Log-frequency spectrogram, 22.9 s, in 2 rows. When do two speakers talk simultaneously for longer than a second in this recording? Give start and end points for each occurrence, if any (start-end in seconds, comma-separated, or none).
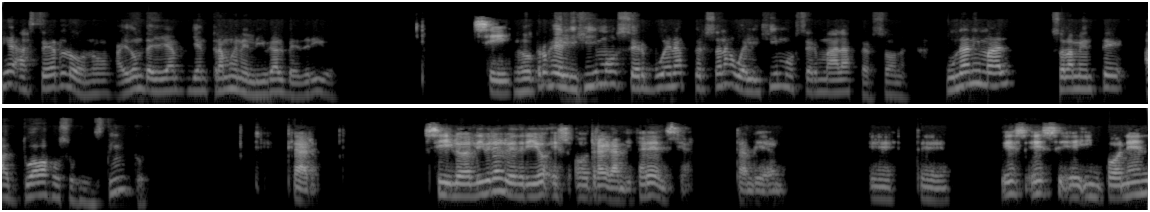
none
